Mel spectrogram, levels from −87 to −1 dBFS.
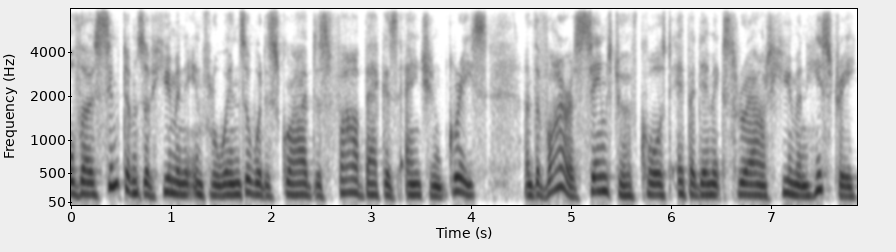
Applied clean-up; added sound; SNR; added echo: none; none; none; none.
